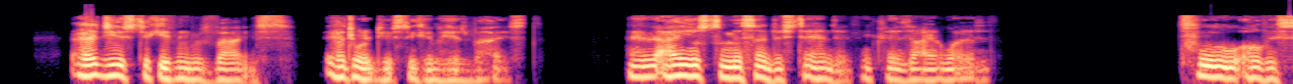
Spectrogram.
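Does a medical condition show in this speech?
Yes: Parkinson's; now openly displayed.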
